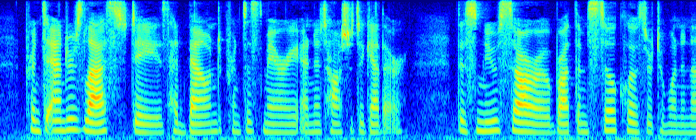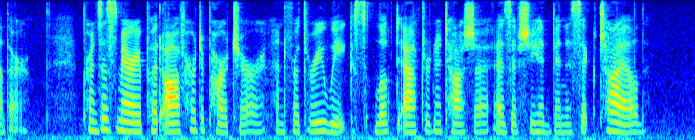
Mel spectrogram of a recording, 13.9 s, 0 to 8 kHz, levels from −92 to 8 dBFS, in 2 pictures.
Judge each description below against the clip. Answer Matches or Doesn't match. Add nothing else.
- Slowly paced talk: Doesn't match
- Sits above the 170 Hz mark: Matches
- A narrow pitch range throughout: Matches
